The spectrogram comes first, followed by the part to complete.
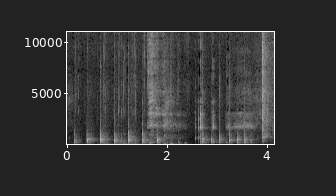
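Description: A quick run of light taps or knocks, about five a second.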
